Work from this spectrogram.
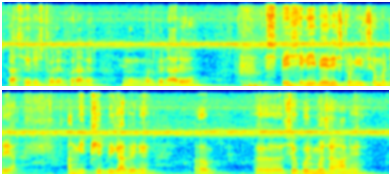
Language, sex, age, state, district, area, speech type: Bodo, male, 30-45, Assam, Chirang, rural, spontaneous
